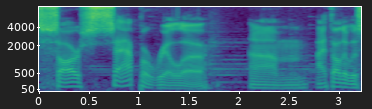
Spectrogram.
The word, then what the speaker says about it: Sarsaparilla: and lady henrietta okay so it is sarsaparilla it's just again you just don't pronounce the r it's a silent r what you doing here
